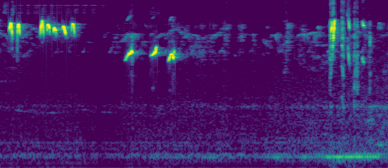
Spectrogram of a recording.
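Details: Konin, or Orange-headed Thrush, singing with sharp, wild-style notes for contest training: paired high whistles, then lower slurred notes, ending in a short burst of buzzy chatter with a faint hum.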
